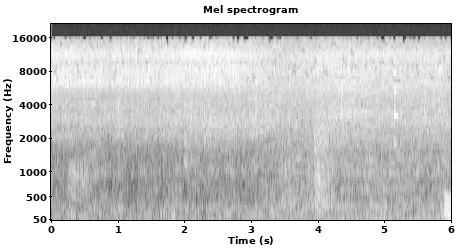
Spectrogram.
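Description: Meat and bean sprouts sizzling on a domed jingisukan grill pan, a steady hiss.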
